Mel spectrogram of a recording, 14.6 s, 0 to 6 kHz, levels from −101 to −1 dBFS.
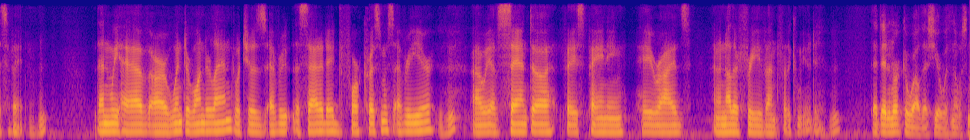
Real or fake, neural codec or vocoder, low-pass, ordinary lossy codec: fake; codec, 16 kHz in and 24 kHz out, 0.9 kbps, LongCat-Audio-Codec, fine tuned four codebook decoder; 5.4 kHz; AAC, 48 kbps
